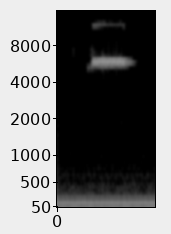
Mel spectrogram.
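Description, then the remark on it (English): A single chirp from a real cricket, a thin high-pitched trill lasting under a second, over a steady low background hum; nobody speaks. “That is an actual cricket.”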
